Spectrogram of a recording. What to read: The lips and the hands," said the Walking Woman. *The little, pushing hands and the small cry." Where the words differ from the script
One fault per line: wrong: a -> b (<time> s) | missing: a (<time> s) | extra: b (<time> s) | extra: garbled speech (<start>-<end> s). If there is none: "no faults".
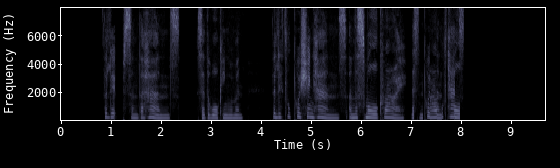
extra: garbled speech (7.0-8.1 s)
